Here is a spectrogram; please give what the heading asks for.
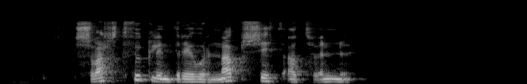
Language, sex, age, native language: Icelandic, male, 50-59, Icelandic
